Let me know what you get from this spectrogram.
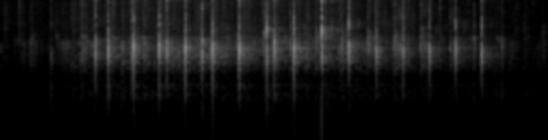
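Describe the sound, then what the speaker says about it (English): An audience at a conversation event with the White House Chief of Staff applauds. The clapping is fairly distant and soft, with sharp individual claps standing out as it swells and then fades away. "Let's give them all a warm round of applause."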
